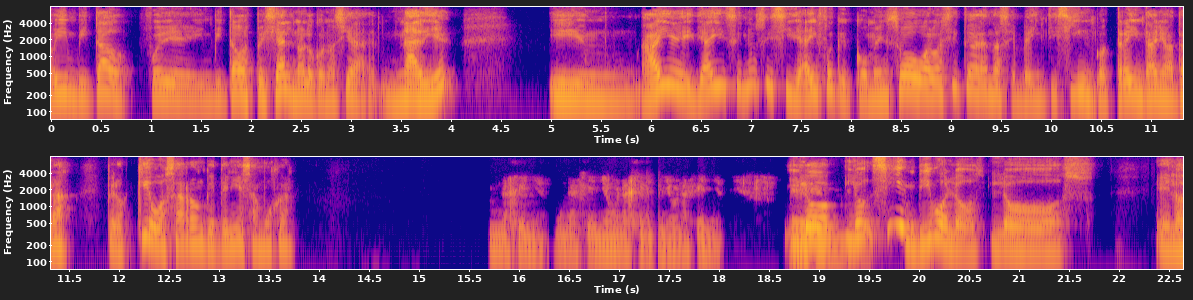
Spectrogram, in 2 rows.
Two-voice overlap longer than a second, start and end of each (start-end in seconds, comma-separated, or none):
none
